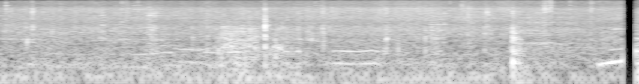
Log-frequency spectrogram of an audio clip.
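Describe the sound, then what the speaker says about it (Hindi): Sliced pointed gourd (potol) frying in hot oil with turmeric, a steady close sizzle broken by scraping stirs of a spatula against the pan, no talking. "ये पोटल भजा करछि"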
